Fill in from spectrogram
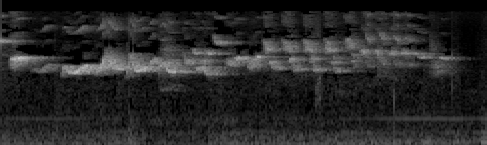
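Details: Rusty-collared seedeater, a captive eight-month-old male at home, singing a long, fast, warbling run of high notes, sliding and trilling for nearly five seconds, with a steady low hum and room noise beneath.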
